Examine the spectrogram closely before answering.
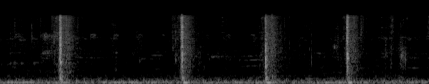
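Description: Dry bamboo stems and brush snapping and being whacked aside, four sharp cracks about once a second.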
